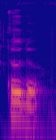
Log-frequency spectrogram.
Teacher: the sound O, whenever in unstressed syllables, changes to U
